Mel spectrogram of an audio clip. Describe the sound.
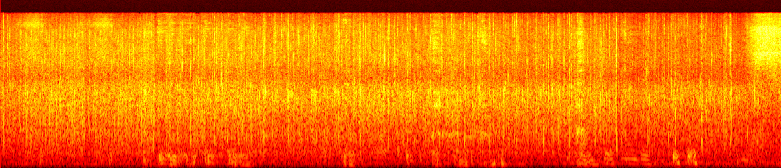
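An audience at a multi-campus gathering applauds to welcome a guest, a sustained, dense wash of clapping lasting about ten seconds with scattered sharper claps.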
